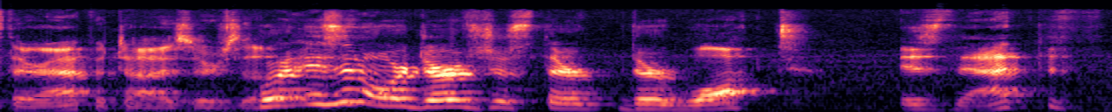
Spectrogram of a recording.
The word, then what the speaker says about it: hors d'oeuvres: So apparently it's not whore door, it's hors d'oeuvres. I once saw somebody refer to them as whores d'ivores.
